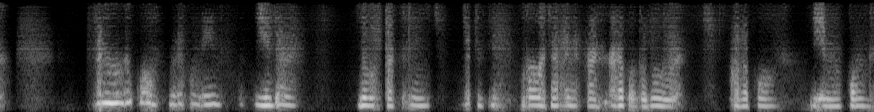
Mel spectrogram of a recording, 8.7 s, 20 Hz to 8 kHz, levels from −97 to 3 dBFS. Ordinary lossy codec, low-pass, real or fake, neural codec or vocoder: none; 7.2 kHz; fake; codec, 44.1 kHz, 0.9 kbps, DAC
